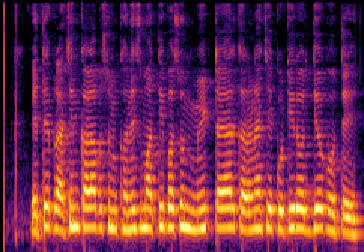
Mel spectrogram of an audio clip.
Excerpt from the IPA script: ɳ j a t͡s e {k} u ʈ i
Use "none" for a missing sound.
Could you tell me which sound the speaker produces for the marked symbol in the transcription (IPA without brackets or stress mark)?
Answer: k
